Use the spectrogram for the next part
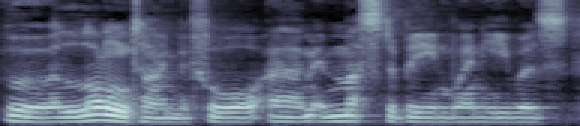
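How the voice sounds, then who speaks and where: Answering an interviewer thoughtfully and using many fillers, a middle-aged Welsh guest who is a professor and former politician speaks unhurriedly. His voice is medium-pitched with a level, dark tone.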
